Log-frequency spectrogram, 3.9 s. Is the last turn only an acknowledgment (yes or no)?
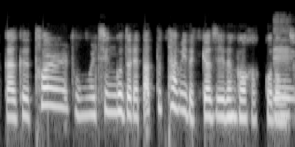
no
